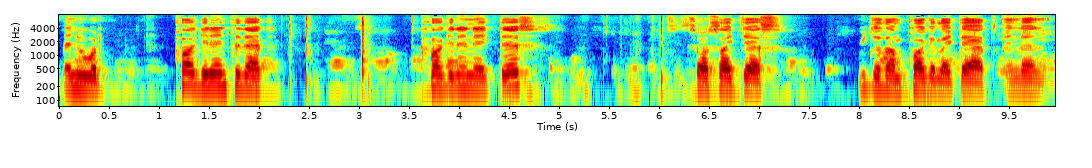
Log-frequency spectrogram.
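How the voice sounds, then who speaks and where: A young man giving a casual unboxing demonstration, explaining things in a halting, repetitive way into a handheld camera. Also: a little high, low-quality recording. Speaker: hobbyist video maker. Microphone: handheld camera, no tripod.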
